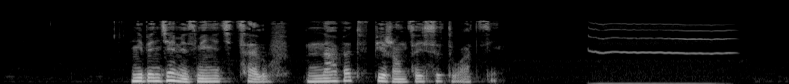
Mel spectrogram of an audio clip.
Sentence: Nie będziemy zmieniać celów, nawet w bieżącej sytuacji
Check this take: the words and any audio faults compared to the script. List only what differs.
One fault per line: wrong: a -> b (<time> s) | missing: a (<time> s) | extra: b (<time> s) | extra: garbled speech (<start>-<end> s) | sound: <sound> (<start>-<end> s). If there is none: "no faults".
sound: squeak (5.9-7.4 s)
